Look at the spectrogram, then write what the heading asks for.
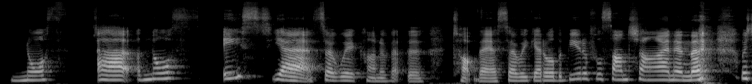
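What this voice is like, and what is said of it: Australian accent. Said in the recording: “I'm in Queensland, Australia ... Don't know if my accent kind of comes out a bit more there”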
